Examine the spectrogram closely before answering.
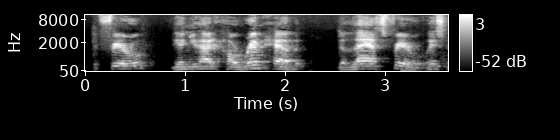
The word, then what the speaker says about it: Horemheb: And Horemheb was the last pharaoh. Okay, but I'll just spell Amenhotep for you. It's spelled A-M-E-N-H-O-T-E-P.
